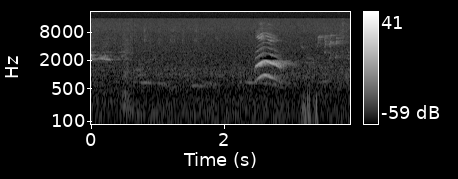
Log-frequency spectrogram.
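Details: Gambel's quail walking about in Scottsdale, Arizona, giving one loud, rich, arched call that rises and falls over about half a second, with fainter soft notes beforehand and a couple of low thumps just after.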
